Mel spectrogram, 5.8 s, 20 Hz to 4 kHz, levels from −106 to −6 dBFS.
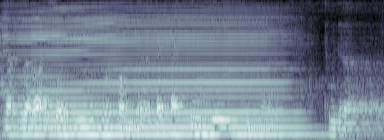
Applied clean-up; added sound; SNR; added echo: none; Bowed string instrument; -1 dB; reverberation time 0.6 s.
